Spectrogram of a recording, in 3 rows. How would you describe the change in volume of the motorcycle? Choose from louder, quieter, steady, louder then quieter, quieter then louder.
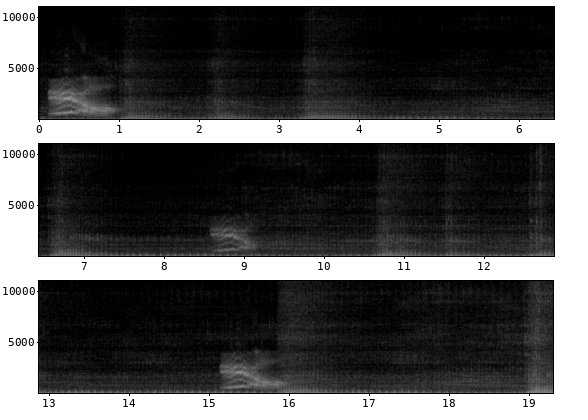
steady.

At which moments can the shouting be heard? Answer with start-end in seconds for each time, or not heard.
0.1-0.9, 8.6-9.2, 15.1-16.0.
